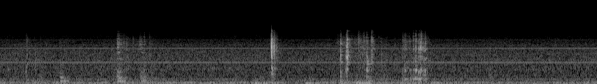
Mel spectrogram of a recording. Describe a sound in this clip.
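Paper rustles as it is lifted and moved.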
